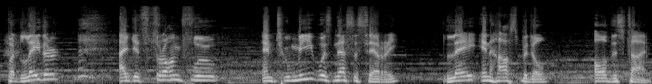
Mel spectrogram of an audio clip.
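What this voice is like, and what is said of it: Put-on foreign accent. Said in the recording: “I'm distracted by his accent”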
